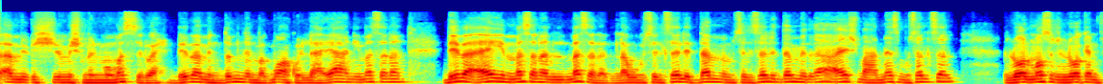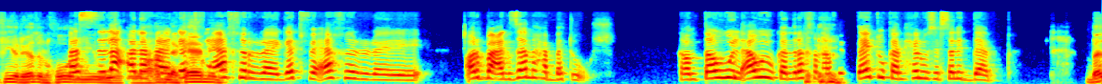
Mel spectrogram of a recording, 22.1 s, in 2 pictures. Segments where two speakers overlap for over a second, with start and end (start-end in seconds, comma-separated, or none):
11.7-13.3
